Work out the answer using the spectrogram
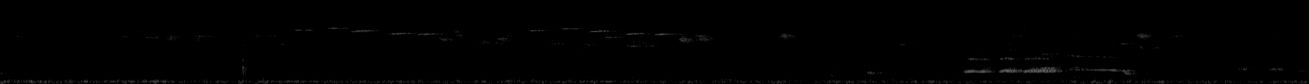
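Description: Faint birds chirping, many short high chirps one after another, with a lower, longer call about ten seconds in.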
